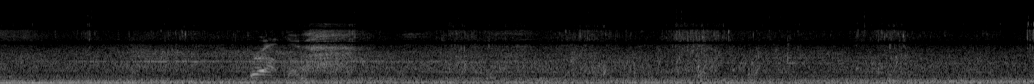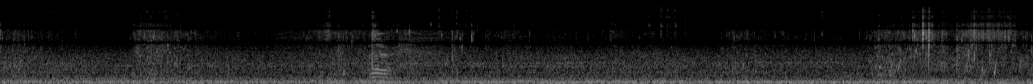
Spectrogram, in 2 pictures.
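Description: Steady low outdoor rumble of wind on the microphone at the water's edge, with faint distant voices twice, about two and a half seconds in and again near the middle.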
